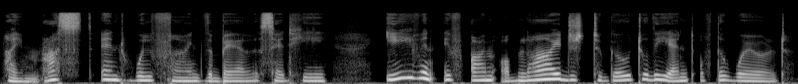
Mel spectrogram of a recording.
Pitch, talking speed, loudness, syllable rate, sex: 185 Hz, 165 wpm, -18 LUFS, 3.6 syllables/s, female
